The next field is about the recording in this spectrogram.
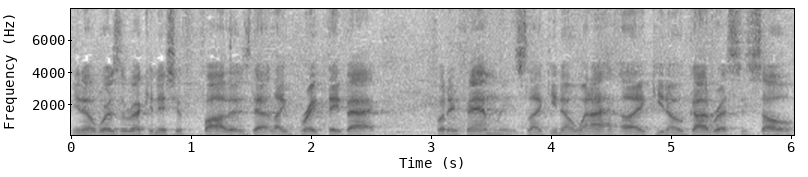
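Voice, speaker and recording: Over audible room echo and noticeable background noise, a man speaks very fast at a medium pitch with a monotone, flat intonation. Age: 30s. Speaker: music producer and songwriter. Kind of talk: casual chat. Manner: filler-heavy, repetitive speech.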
